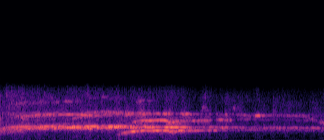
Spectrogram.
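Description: A group of school children cheers for a teacher in one long, sustained high-pitched shout that tapers off toward the end. The cheer is fairly loud, and no separate clapping stands out.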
